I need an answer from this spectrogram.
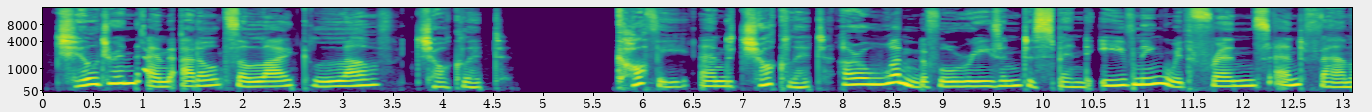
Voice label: ENG female Sweet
